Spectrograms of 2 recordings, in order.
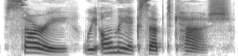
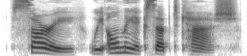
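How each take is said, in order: Both takes have the same delivery.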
